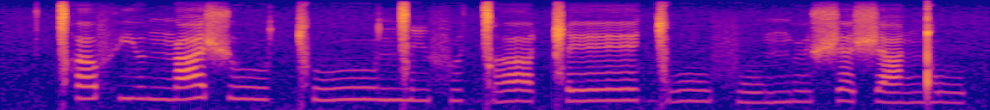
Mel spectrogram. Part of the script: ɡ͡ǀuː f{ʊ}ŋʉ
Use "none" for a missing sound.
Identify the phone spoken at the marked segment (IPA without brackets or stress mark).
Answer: u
